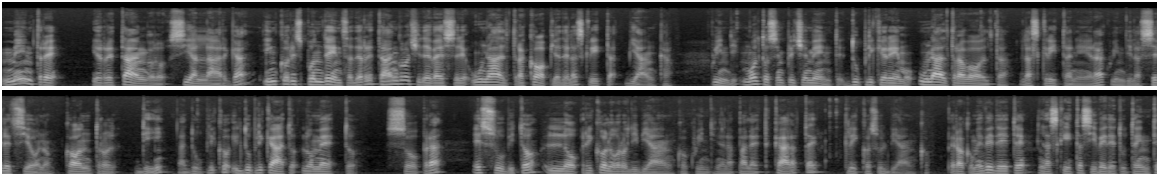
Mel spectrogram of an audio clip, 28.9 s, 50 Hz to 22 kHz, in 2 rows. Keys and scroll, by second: 16.3 super+d.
